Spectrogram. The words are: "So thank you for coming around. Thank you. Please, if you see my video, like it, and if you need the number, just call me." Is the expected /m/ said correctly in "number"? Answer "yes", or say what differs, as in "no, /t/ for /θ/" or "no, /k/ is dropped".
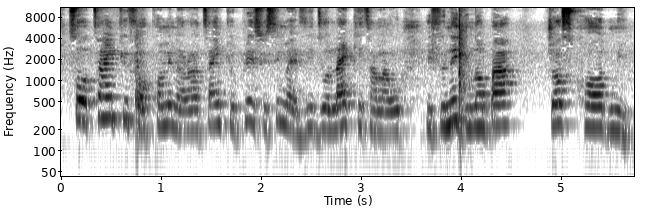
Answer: no, /m/ is dropped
